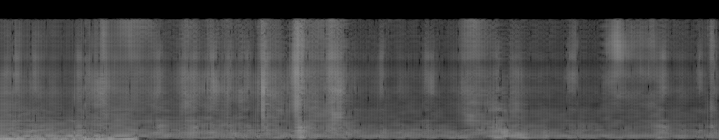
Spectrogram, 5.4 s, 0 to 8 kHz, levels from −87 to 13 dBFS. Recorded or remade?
remade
